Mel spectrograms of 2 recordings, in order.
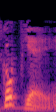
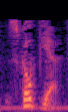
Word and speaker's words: Skopje: Skopje. – Skopje, Macedonia. – It's spelled Skopje. So I was saying Skopje, or something like that.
